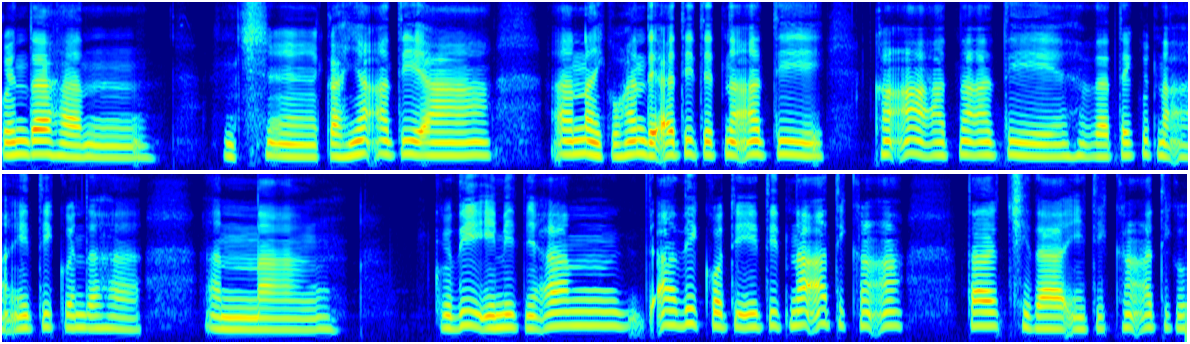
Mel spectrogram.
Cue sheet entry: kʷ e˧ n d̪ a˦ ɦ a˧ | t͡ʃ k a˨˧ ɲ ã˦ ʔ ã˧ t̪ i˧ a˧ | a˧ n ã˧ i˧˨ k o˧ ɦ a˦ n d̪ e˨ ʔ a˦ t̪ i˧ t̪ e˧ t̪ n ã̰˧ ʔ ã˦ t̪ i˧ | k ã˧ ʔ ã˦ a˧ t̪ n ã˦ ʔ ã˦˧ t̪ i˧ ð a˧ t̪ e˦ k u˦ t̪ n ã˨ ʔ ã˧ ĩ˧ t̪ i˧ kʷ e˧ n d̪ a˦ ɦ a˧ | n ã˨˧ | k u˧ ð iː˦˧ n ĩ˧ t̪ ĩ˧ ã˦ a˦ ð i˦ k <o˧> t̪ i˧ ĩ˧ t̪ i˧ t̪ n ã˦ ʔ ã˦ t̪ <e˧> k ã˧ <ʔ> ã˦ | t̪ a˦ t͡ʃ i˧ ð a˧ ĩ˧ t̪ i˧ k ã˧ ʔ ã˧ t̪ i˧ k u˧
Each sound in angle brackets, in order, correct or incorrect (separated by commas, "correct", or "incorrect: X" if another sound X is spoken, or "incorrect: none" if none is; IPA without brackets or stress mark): correct, incorrect: i˧, correct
